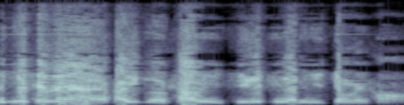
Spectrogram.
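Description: Pitched fairly high, a man speaks at a fairly quick pace. The sound is dry and close with no echo. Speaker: caller. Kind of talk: phone call-in. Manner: halting.

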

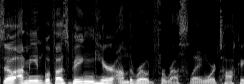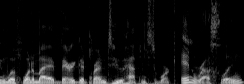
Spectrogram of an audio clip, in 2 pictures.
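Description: The delivery has an unremarkable speaking voice at a fairly quick pace with hardly any pauses. Pitch variation is ordinary. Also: man, medium pitch for a man. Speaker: podcast host. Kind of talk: casual interview chat. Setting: in person at wrestling event weekend.

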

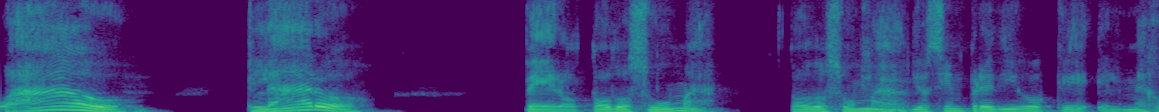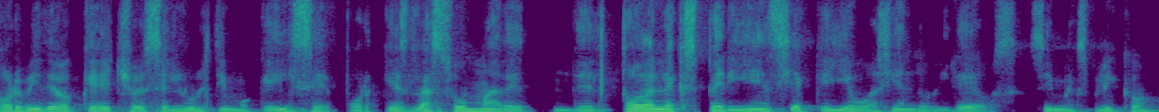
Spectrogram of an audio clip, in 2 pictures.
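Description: On a very clean recording with a silent background, a man with a medium-pitched, dark, mellow and somewhat breathy voice speaks at a moderate pace with ordinary pitch variation. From central Mexico, Texcoco area. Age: 20s. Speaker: content creator and radio host. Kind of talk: casual interview.

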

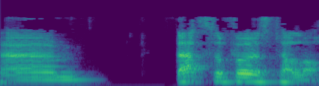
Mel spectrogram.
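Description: A man's pitch moves with ordinary variation. His voice is somewhat breathy. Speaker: Torah teacher. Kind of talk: lecture. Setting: video call. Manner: halting.

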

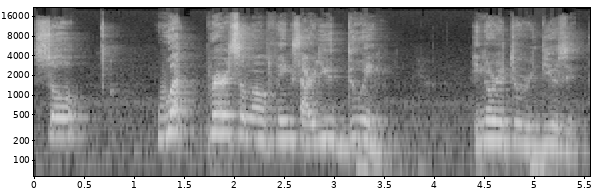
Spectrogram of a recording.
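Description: The speaker has a Spanish accent and a fairly slow pace. Long pauses come often. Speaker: podcast host. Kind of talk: interview.

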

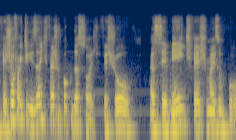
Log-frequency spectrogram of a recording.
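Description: A man talks fairly quickly at a fairly high pitch in an unremarkable speaking voice. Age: 20s. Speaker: podcast host. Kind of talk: casual interview chat.

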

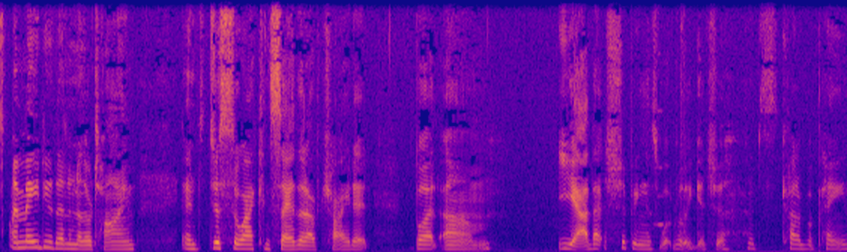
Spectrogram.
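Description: At a moderate pace, a woman with an American accent and a medium pitch is heard on a very clean recording with a silent background. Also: ordinary pitch variation. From US South. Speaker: podcast host. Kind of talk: casual monologue. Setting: recording in a closet. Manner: hesitant, many fillers.

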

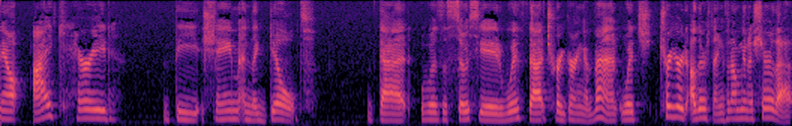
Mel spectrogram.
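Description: On a very clean recording with a silent background, a woman speaks at a fairly slow pace in an animated tone, with medium pitch and ordinary pitch variation. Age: 50s. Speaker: podcast host, life coach. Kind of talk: personal testimony.

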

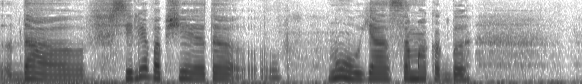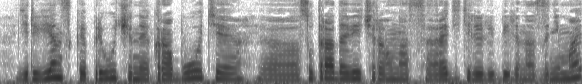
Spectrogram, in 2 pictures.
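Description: A woman with a medium-pitched voice speaks at a fairly slow pace with fairly even intonation and long, frequent pauses. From Russia, Chuvashia. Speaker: marathon runner. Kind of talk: interview. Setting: in a car. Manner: soft-spoken.

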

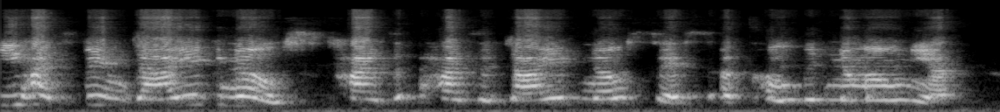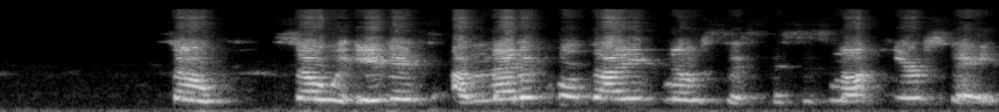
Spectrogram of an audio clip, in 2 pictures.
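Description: A woman with an American accent, extremely high pitch, very wide pitch swings, big swings in loudness, a bright, sharp tone, a raised, projected voice and a fairly slow pace. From Oregon, US (Elmira). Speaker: caller. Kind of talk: phone call on live show.

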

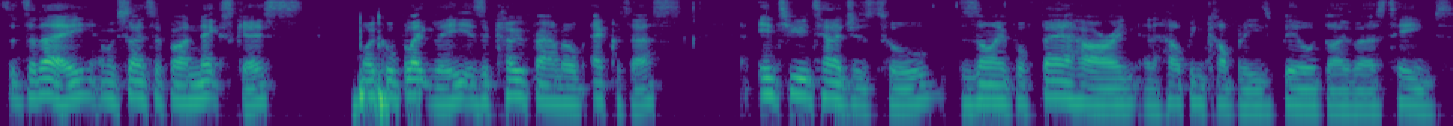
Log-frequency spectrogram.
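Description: A man talks at a fairly quick pace in a medium pitch. His pitch varies in an ordinary way, while his loudness swings widely. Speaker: podcast co-host. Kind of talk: casual chat. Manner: halting, repeats words.

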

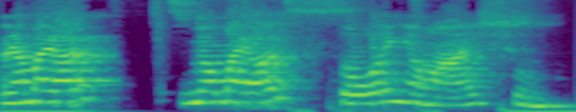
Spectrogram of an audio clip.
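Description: Noticeable background noise and audible room echo accompany a woman talking at a moderate pace. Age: 20s. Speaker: beauty pageant queen and systems analyst. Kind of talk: casual interview.

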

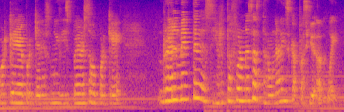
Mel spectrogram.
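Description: With a Mexican accent, a woman speaks at a fairly slow pace and a high pitch, with audible room echo and noticeable background noise. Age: 20s. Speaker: podcaster. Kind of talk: personal testimony.

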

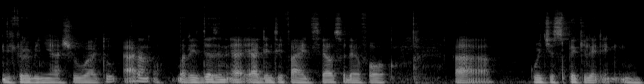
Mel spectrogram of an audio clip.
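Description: Fairly low, somewhat breathy male voice with a dark, mellow tone. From Haiti. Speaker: Bible teacher. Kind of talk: Bible teaching monologue. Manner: halting, many fillers.

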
